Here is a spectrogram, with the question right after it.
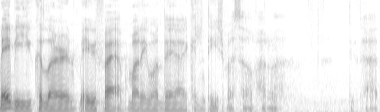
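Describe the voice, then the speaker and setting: With a Canadian accent, a man speaks in a very deep, low pitch marked by vocal fry. His intonation is lively, and the recording is very clean with a silent background. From Canada (Alberta, Ontario). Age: 20s. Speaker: podcast co-host. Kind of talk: casual chat.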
